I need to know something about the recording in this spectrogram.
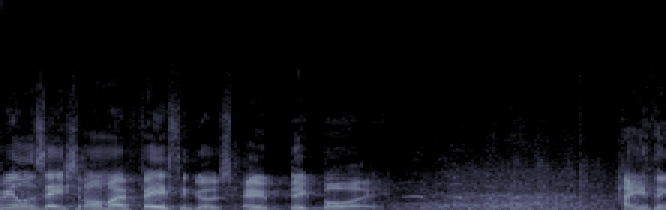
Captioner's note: audience laughing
